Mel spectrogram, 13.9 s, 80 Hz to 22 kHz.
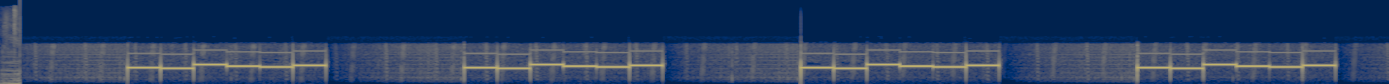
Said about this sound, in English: That's XO6, and as you can hear from what you've just heard, it is a series of six tones, usually broadcast in upper sideband, though we have seen it in AM very often.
